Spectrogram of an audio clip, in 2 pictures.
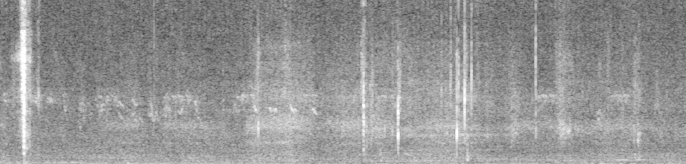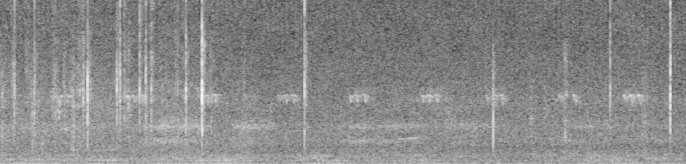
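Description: A lighter clicks as it is struck.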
